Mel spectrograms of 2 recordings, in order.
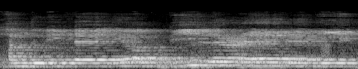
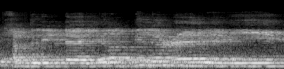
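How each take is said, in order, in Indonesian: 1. Vokalnya dipanjangkan terlalu panjang. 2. Vokalnya dibaca pendek dan langsung. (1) "Orang Saudi suka kepanjang. ... Itu kepanjangan" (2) "harusnya langsung aja"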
